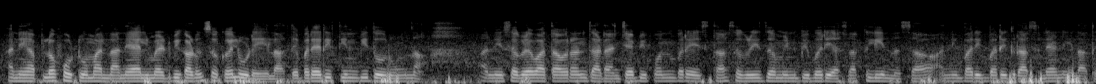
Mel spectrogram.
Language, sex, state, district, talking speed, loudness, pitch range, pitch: Konkani, female, Goa, North and South Goa, 195 wpm, -25 LUFS, 145-155 Hz, 150 Hz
